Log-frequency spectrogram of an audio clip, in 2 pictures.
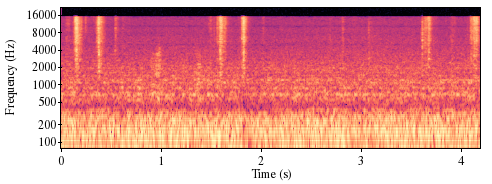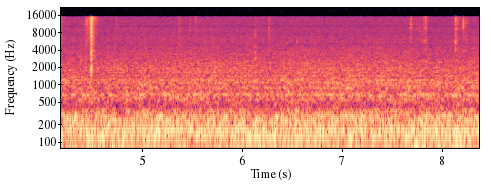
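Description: Steady low outdoor background rumble, with about seven short, sharp clicks scattered through the first half, some in quick pairs.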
